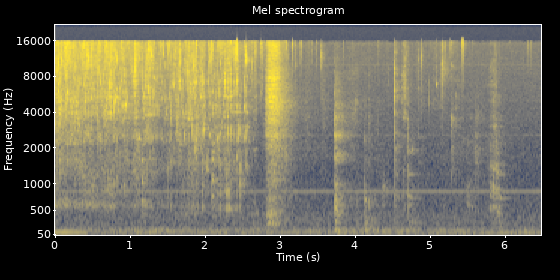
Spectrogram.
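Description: Three cups of water splash and trickle into a saucepan, with a few clinks of metal cookware and drips in a quiet kitchen.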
